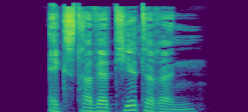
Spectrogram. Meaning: inflection of extravertiert: 1. strong genitive masculine/neuter singular comparative degree 2. weak/mixed genitive/dative all-gender singular comparative degree
- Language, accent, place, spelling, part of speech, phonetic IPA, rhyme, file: German, Germany, Berlin, extravertierteren, adjective, [ˌɛkstʁavɛʁˈtiːɐ̯təʁən], -iːɐ̯təʁən, De-extravertierteren.ogg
